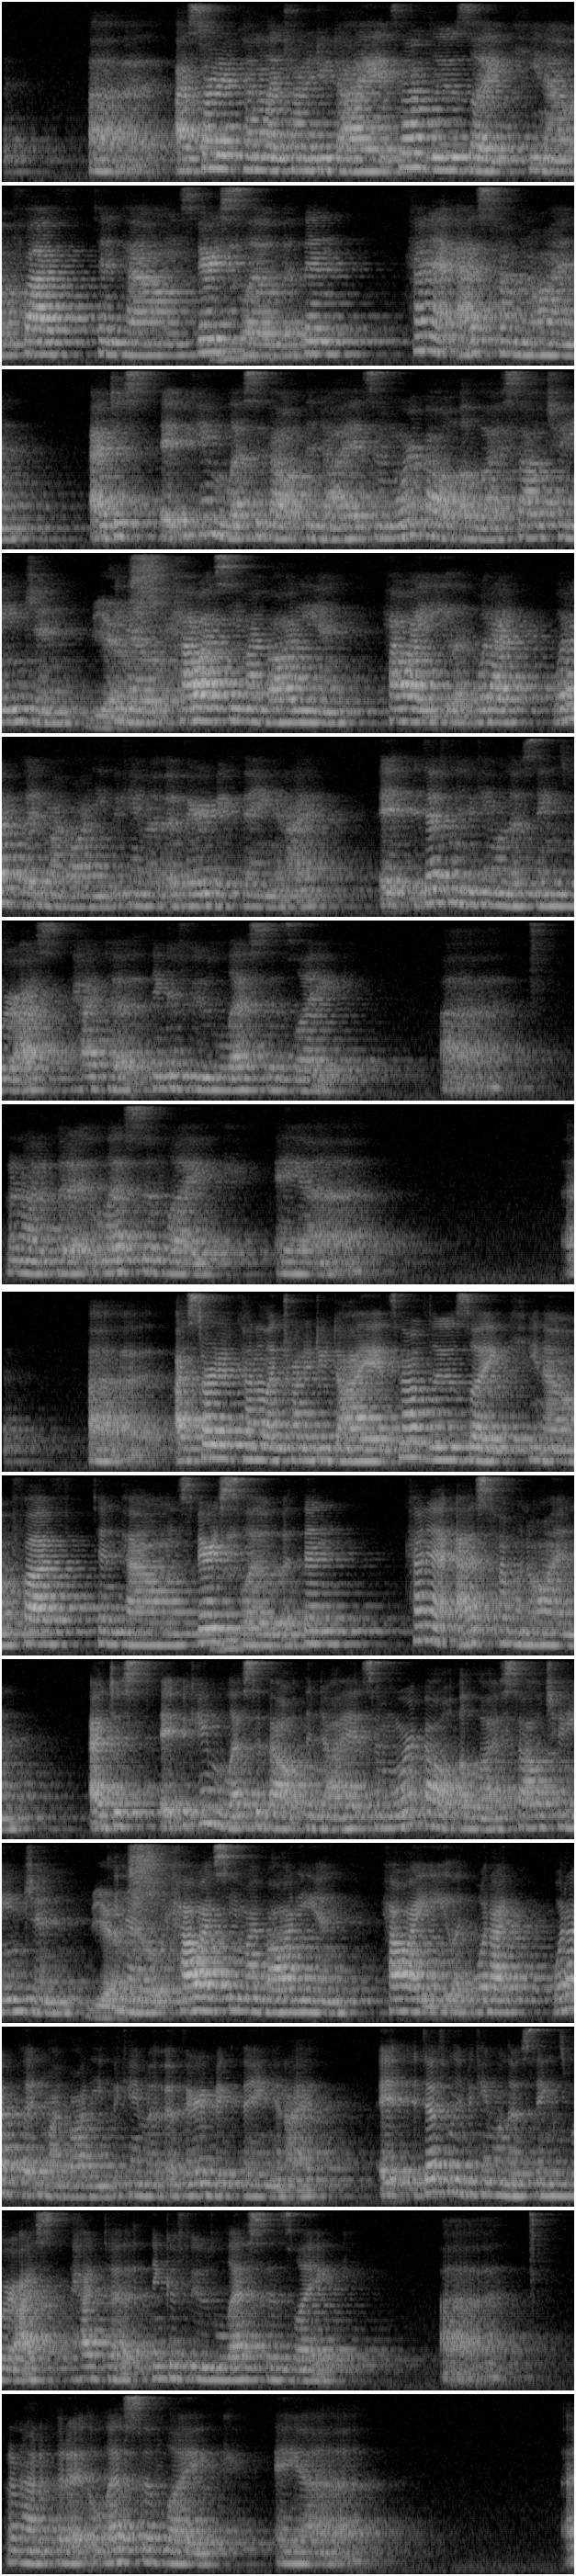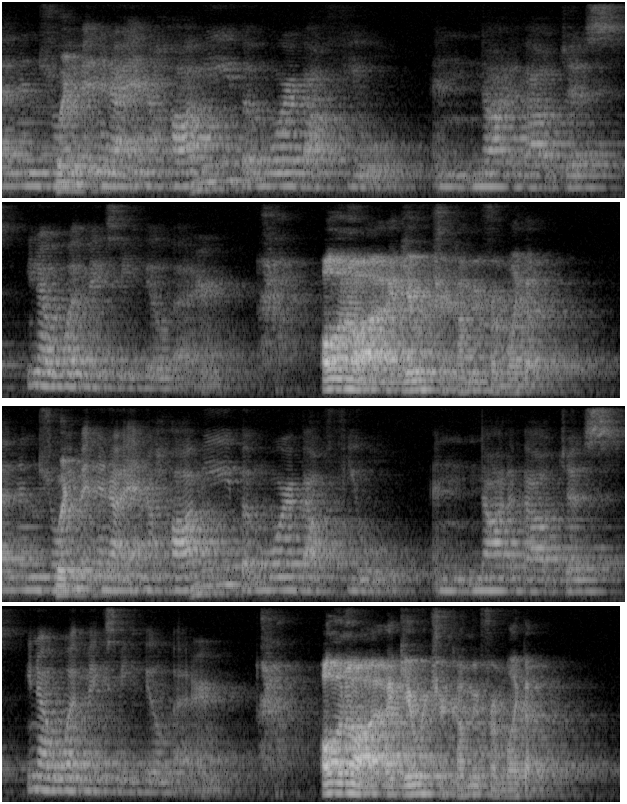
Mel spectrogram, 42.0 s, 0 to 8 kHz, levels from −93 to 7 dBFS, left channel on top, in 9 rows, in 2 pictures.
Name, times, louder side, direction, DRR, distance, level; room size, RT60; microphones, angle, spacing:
voice 1, 0.7-5.1 5.4-7.4 8.0-9.5 10.0-14.6 14.9-16.8 17.1-18.2 18.5-21.2 21.8-26.0 26.9-27.4 28.1-29.9 30.3-31.0 32.6-35.7 35.9-39.0, right 1 dB, 45° right, 0 dB, 1.4 m, -32 dB
voice 2, 14.7-15.3 33.1-33.2 34.1-34.2 39.3-39.5 39.8-41.3, right 2 dB, 75° right, 0 dB, 0.8 m, -25 dB
10.0 x 3.8 x 5.2 m, 1.4 s
head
